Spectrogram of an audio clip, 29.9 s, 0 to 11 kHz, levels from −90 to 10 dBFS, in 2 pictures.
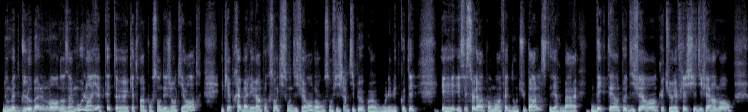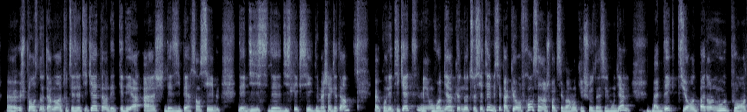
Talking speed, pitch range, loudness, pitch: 250 wpm, 140-170 Hz, -21 LUFS, 155 Hz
